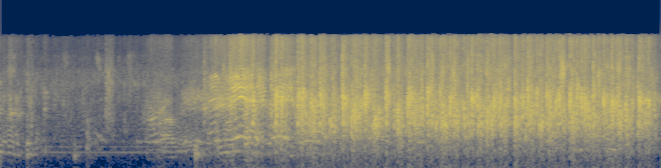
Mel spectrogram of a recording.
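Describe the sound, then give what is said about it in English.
A church audience bursts into loud, dense hand clapping of praise to God for the sermon after a couple of quieter seconds with a soft sustained keyboard tone. The applause stays steady and full to the end, with voices mixed in. “Give God another hand clap of praise for his awesome word.”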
